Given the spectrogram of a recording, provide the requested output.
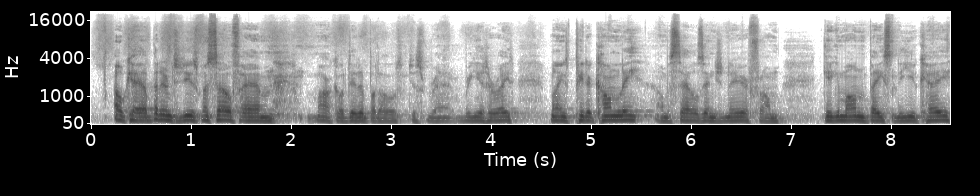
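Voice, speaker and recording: The delivery is very fast, with fairly even intonation and an Irish accent. Noticeable background noise is present. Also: man, medium pitch for a man. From Ireland. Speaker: sales engineer. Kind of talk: webinar product demo.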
